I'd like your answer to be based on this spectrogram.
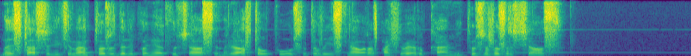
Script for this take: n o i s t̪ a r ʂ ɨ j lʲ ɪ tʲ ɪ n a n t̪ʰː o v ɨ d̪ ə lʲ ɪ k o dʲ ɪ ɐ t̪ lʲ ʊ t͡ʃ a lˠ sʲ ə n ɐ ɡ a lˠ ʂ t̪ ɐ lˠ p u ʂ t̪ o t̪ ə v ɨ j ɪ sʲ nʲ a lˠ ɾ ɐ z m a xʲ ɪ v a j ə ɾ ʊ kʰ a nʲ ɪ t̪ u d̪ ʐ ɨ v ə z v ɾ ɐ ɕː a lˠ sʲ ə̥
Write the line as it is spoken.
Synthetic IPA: n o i s t̪ a r ʂ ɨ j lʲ ɪ tʲ ɪ n a n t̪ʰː o ʐ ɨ d̪ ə lʲ ɪ k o nʲ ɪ ɐ t̪ lʲ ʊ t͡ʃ a lˠ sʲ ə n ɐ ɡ a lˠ f t̪ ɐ lˠ p u ʂ t̪ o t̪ ə v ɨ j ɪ sʲ nʲ a lˠ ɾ ɐ z m a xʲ ɪ v ə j ə ɾ ʊ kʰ a mʲ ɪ t̪ u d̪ ʐ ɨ v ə z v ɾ ɐ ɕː a lˠ sʲ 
